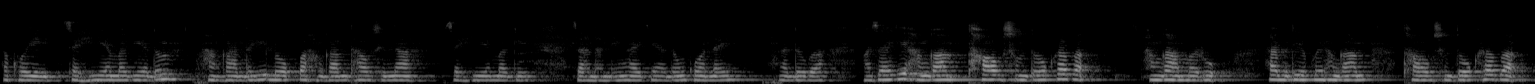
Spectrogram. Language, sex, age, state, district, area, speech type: Manipuri, female, 30-45, Manipur, Bishnupur, rural, spontaneous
